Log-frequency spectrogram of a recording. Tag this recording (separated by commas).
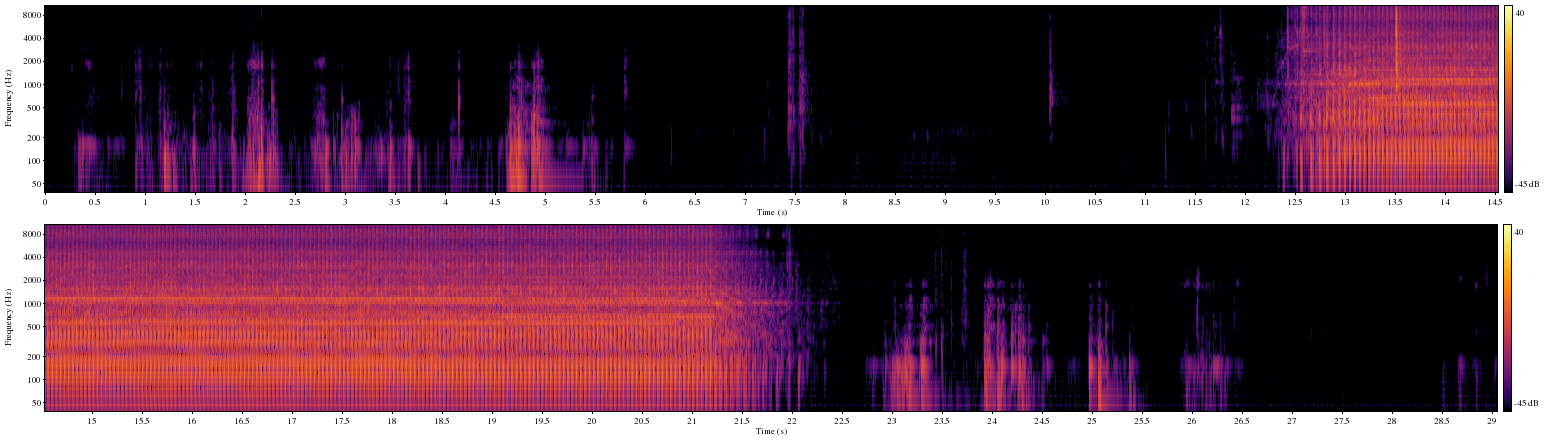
Engine starting, Engine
